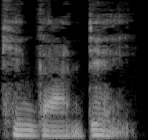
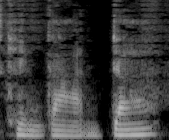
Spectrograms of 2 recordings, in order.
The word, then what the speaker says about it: Kenganda: She said King Gande, but I think it's King Gandha, the correct pronunciation.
